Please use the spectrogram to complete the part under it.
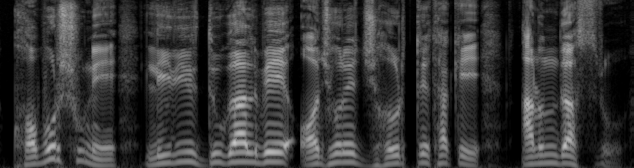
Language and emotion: Bengali, neutral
